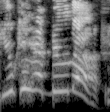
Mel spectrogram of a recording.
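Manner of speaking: high-pitched scolding on the edge of laughter; mock-mad friend. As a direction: imitate an outraged friend, amused underneath. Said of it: "so mad at me".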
